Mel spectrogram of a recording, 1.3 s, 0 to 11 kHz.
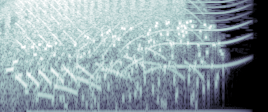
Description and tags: SFX Powerup 25
8-bit retro chipsound chip 8bit chiptune powerup video-game
8-bit, chip, powerup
